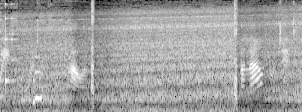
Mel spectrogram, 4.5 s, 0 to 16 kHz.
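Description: A Me 262 A-1a jet engine runs up to full throttle for takeoff in a flight simulation game, making a steady, droning roar with a few sharp clicks, under a narrating voice.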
